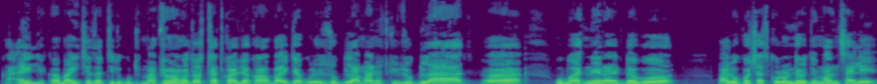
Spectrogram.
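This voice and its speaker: A man's voice: a little high, fairly even intonation, normal speed, darkish tone, no echo. A man in comic village banter, blustering and dismissive.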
